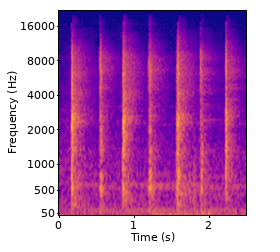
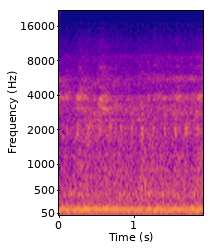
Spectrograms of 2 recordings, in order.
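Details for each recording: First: 1971 Datsun 240Z during restoration, first start attempts after the spark plug wiring order was rechecked: about seven slow cranks, then it catches briefly, sputters unevenly and fades; fuel is only now coming out of the filter to fill the carb bowls, so it is starving for fuel. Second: 1971 Datsun 240Z six-cylinder after restoration, in neutral, carbs apparently near synced and timing only at a general mid setting: steady, even low hum at idle with no sputtering, backfiring or misses; runs smooth and healthy.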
